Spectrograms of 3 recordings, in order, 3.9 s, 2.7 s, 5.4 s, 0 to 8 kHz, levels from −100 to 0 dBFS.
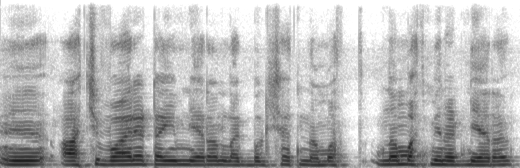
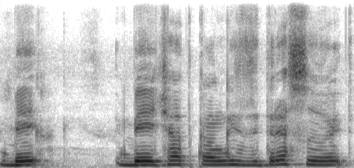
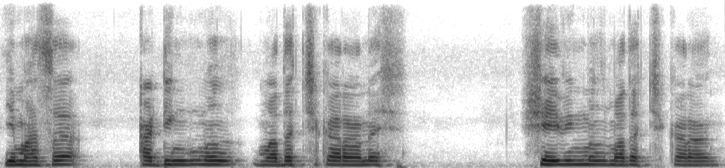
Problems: background conversations at intervals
